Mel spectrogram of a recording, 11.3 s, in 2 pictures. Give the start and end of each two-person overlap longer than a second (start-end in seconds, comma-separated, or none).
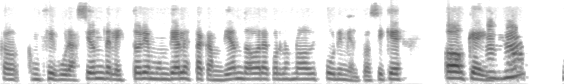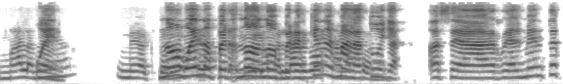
7.2-9.6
